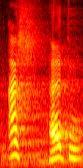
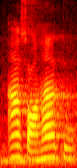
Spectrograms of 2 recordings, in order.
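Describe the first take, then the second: First: The word is said with a clear 'sh' sound. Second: The 'sh' sound becomes 's' with an extra vowel. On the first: The guide leads the recitation. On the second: The new convert struggles to repeat it.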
